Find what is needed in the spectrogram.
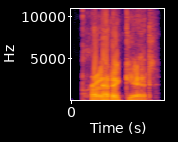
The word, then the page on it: predicate: American English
